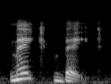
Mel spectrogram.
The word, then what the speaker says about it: makebate: And our next word of the day See if I can pronounce it. is makebate. Makebate.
